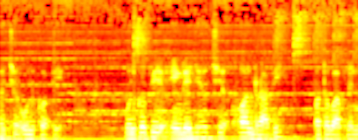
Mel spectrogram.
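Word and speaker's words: kohlrabi: উলকপির ইংরেজি হচ্ছে অলরাবি, অথবা আপনি নলও বলতে পারেন। KOHLRAVI রাবি, অল রাবি। KNOL নল, KNOL। আমরা জানি কেটার সামনে হলে ইংরেজি কেটার উচ্চারণ আসে না, এই জন্যই অল রাবি নল অল।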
